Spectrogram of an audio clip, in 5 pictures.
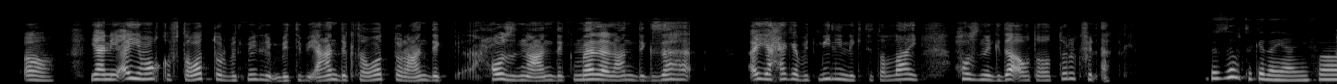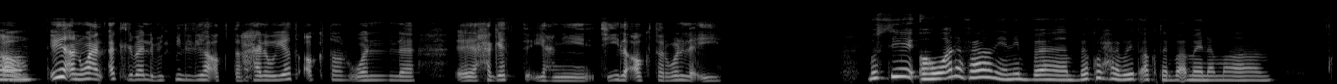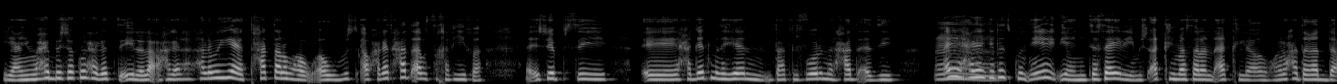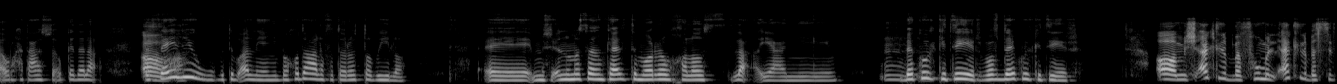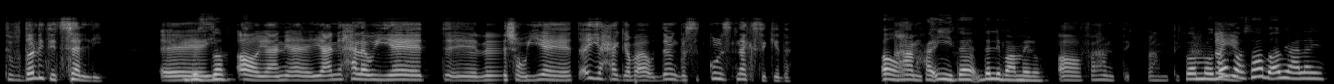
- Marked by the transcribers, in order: other noise; in English: "Snacks"
- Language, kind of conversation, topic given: Arabic, advice, إزاي بتتعامل مع الأكل العاطفي لما بتكون متوتر أو زعلان؟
